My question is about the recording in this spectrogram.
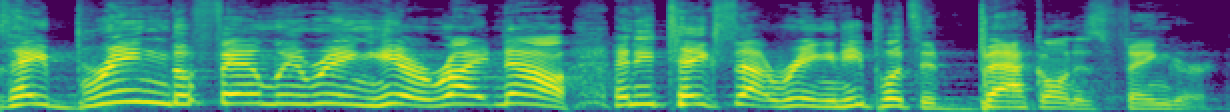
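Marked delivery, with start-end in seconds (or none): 0.0-2.1 higher, louder, eager order from the father; joyful father's command. Retold or imitated. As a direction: call out for the ring at once. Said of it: "He says".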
